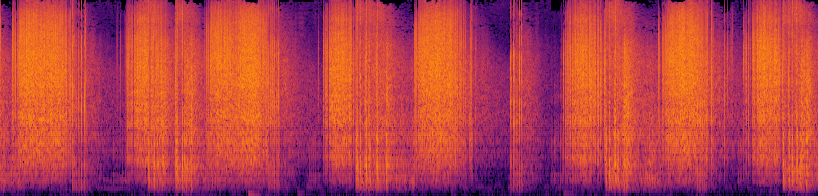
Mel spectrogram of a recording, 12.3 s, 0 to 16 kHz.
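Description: NICO 'WAHNsinn' 36-shot consumer firework fan battery firing in salvos: about eight bursts, each a second or so of crackle and bangs, roughly every one and a half seconds.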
